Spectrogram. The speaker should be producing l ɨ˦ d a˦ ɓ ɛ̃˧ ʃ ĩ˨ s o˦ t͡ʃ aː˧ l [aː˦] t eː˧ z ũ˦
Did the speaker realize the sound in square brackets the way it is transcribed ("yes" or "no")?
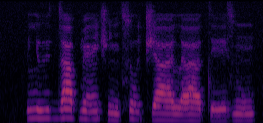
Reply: yes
